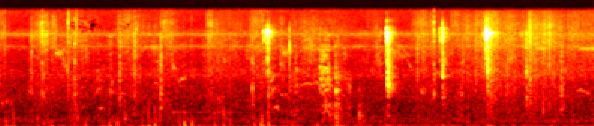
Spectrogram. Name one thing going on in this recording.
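Hooves thud slowly on soft ground.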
